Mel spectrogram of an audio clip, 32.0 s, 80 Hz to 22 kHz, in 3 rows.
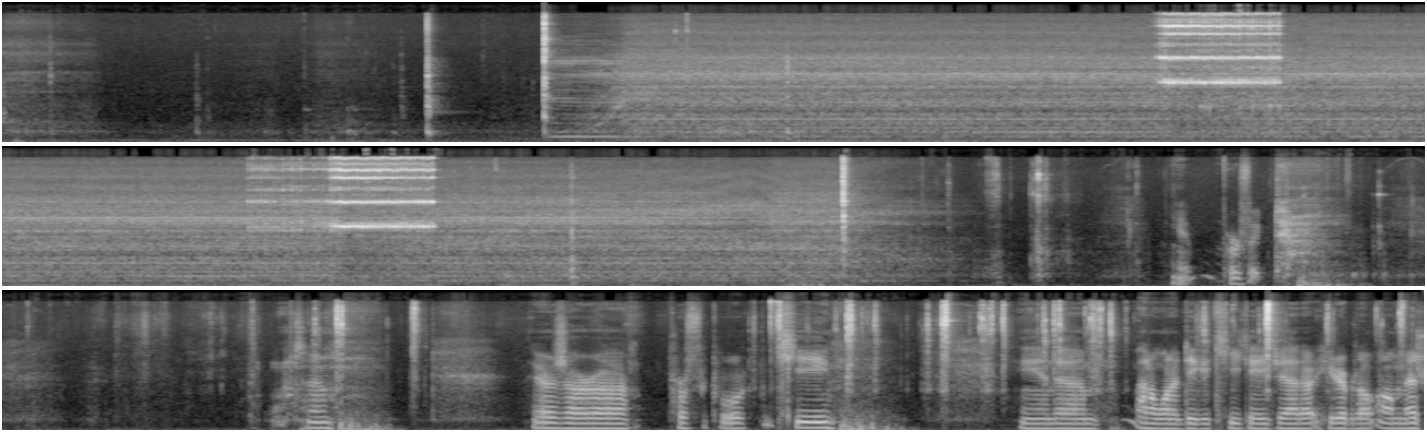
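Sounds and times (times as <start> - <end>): key cutting machine running: 4.1 - 17.8
cutter squealing on key blank: 8.6 - 9.7, 12.5 - 14.0.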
